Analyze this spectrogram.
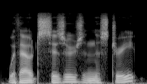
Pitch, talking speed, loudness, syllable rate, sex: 100 Hz, 205 wpm, -18 LUFS, 5.6 syllables/s, male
